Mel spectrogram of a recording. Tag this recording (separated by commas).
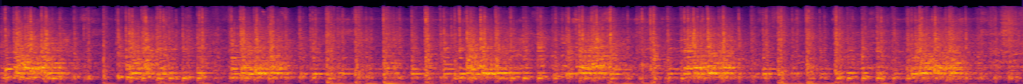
playing djembe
